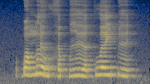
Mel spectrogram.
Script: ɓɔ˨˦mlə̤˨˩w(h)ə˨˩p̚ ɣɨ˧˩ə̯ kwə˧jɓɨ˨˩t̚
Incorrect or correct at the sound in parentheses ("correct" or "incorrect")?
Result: correct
